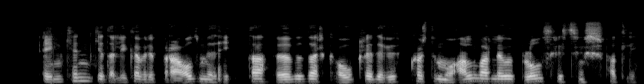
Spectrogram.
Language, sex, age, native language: Icelandic, male, 40-49, Icelandic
